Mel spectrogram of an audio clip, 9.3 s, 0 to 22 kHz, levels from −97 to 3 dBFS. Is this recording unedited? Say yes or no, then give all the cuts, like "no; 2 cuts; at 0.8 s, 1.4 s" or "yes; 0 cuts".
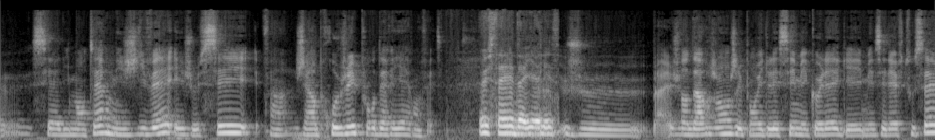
no; 2 cuts; at 5.6 s, 6.8 s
